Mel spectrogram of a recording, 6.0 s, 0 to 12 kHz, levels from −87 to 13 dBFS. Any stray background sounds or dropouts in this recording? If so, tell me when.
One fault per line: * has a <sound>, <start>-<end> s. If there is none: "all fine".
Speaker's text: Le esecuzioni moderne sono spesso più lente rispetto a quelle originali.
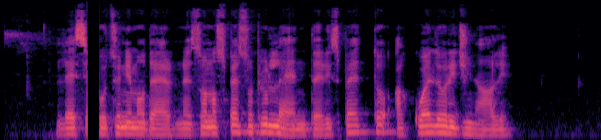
* has a dropout, 0.9-1.0 s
